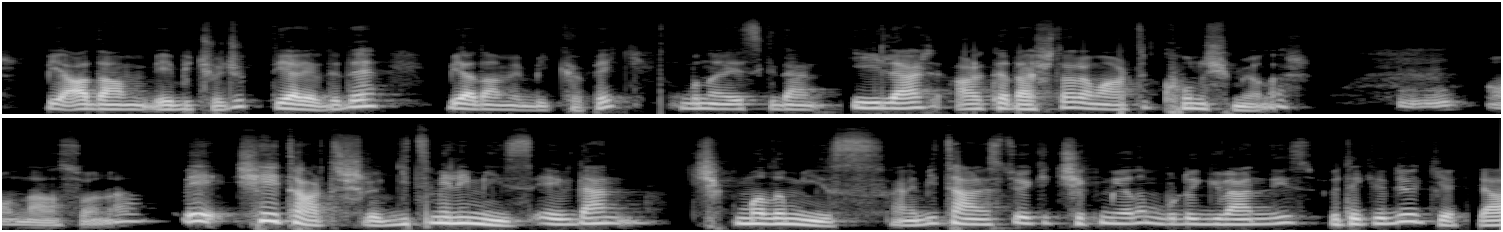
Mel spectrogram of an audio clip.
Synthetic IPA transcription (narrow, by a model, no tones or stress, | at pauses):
b̥iad̪amvɛ̰bit͡ʃʰo̞d͡ʒuk̚d̪̥ijæɾɛvd̪ed̪ɛ | biad̪amvɛbicʰø̞pʰɛc | bunˠaɾɛscʰid̪ænijilʲæɾa̰ɾkʰad̪aʃlˠaɾamaaɾt̪ʰɯkʰːo̞nuʃmɯjo̞̰lˠaɾ̥ | o̞nd̪a̰nso̞̰nɾavɛʃe̞jt̪ʰaɾt̪ʰɯ̥ʃlˠɯɟit̪me̞lʲimijizɛvd̪æn | t͡ʃʰɯ̥kmalˠɯmɯjɯz̥ha̰nibit̪ʰaːnesid̪ijocʰit͡ʃʰɯkmɯjalˠɯmbuɾd̪aɟyvænlʲijiz̥øt̪ʰɛclʲed̪ijo̞cʰija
